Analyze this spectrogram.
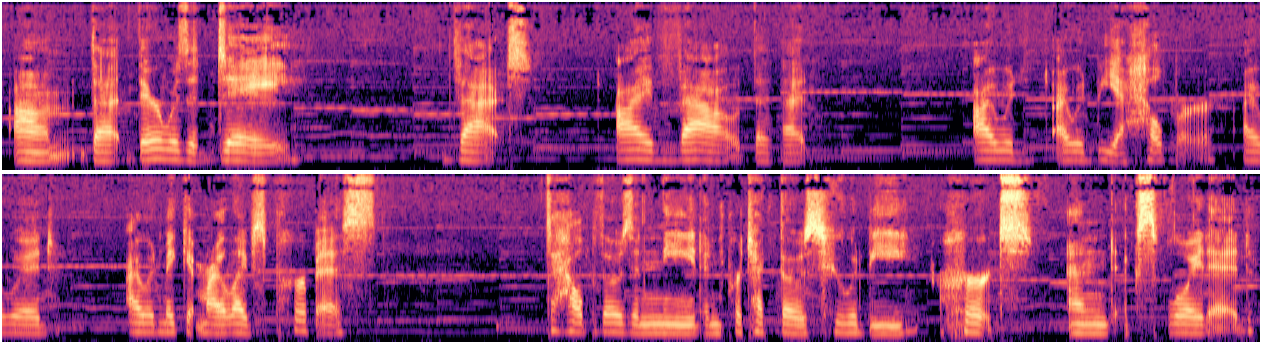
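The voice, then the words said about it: Low, quiet voice. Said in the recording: “in a very in a low voice”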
